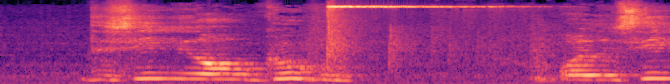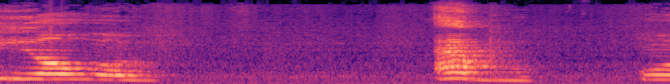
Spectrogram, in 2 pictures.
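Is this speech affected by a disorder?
Yes: cerebral palsy.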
